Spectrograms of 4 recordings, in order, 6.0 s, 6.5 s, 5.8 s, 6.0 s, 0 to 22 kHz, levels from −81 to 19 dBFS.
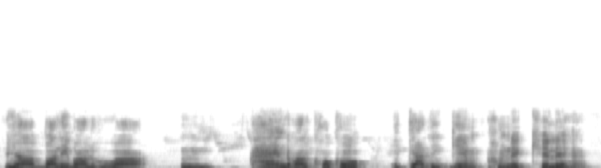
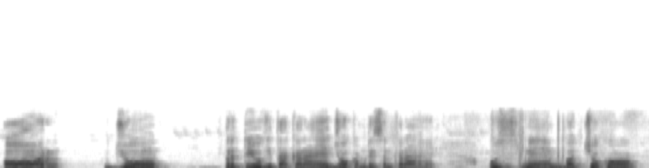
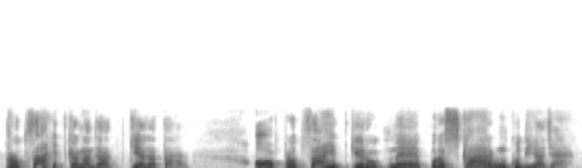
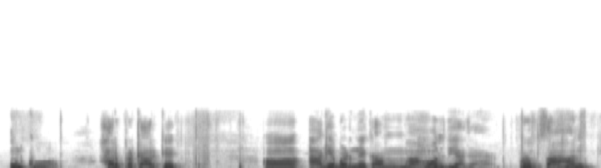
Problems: none marked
